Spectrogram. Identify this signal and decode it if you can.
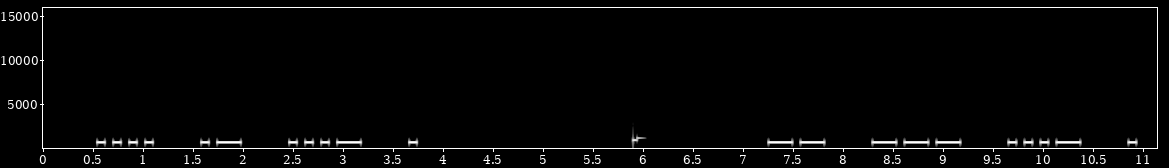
Morse code, heard as a keyed tone, about 15 wpm, spaced as for 11 wpm, 700 Hz. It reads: HAVE MOVE
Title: 2x Character Spacing - Top 200 Words - 15wpm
